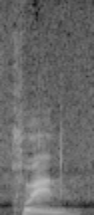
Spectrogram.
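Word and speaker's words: Khoi: with generally newspapers be spelled Corey coy that's the proper spelling and the pronunciation and I'll stay with Corey just for sake of intelligibility is Queen Queen means eminent people chauvinistic Lee it used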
